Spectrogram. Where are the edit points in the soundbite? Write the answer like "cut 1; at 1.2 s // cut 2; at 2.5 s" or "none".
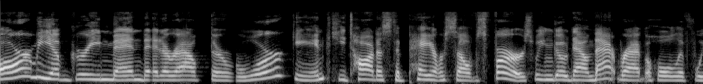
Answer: cut 1; at 3.4 s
